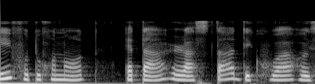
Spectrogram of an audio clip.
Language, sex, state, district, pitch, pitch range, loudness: Assamese, female, Assam, Kamrup Metropolitan, 210 Hz, 200-225 Hz, -17 LUFS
